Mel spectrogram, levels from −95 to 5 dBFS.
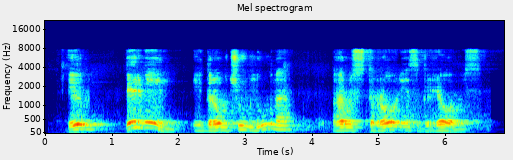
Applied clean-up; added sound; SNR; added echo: neural separator model SepFormer DNS4.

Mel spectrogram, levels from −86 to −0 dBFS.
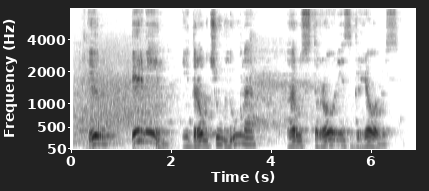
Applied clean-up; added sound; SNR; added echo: classical method WPE with log-MMSE.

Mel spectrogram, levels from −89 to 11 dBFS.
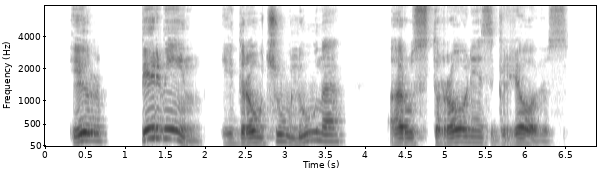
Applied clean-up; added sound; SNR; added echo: none; none; none; none.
